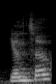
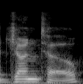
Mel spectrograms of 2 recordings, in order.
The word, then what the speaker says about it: Junto: for kids DC and also in 2017 the yunto hunto so there's a few ways to say it we call it the junto okay which no no one actually pronounces that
